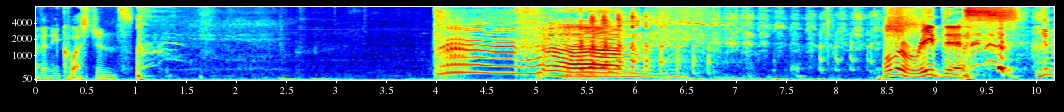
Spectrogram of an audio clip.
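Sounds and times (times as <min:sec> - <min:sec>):
speech: 0:00.2 - 0:01.1, 0:04.0 - 0:04.2, 0:05.0 - 0:06.4, 0:08.5 - 0:10.1
person imitating a bird call: 0:04.0 - 0:06.1
laughter: 0:04.0 - 0:10.1.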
